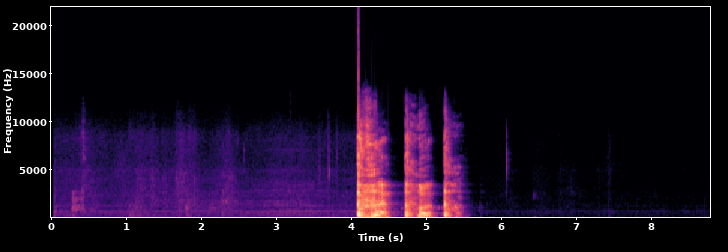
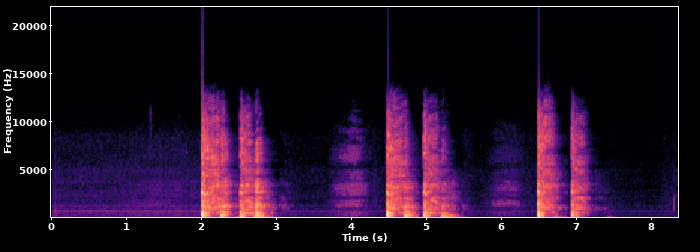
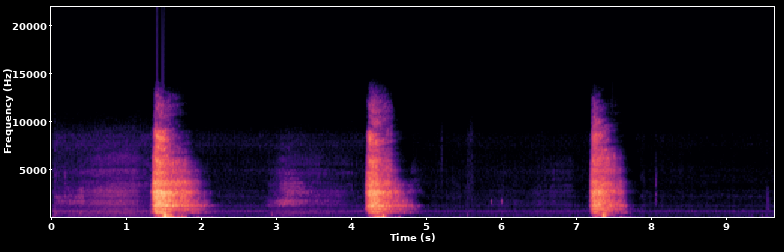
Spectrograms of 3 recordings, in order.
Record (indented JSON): {
  "cough_length": "8.8 s",
  "cough_amplitude": 32768,
  "cough_signal_mean_std_ratio": 0.22,
  "three_cough_length": "8.4 s",
  "three_cough_amplitude": 32767,
  "three_cough_signal_mean_std_ratio": 0.31,
  "exhalation_length": "9.6 s",
  "exhalation_amplitude": 27443,
  "exhalation_signal_mean_std_ratio": 0.25,
  "survey_phase": "beta (2021-08-13 to 2022-03-07)",
  "age": "45-64",
  "gender": "Male",
  "wearing_mask": "No",
  "symptom_none": true,
  "smoker_status": "Never smoked",
  "respiratory_condition_asthma": true,
  "respiratory_condition_other": false,
  "recruitment_source": "REACT",
  "submission_delay": "3 days",
  "covid_test_result": "Negative",
  "covid_test_method": "RT-qPCR"
}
